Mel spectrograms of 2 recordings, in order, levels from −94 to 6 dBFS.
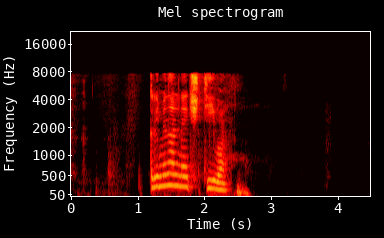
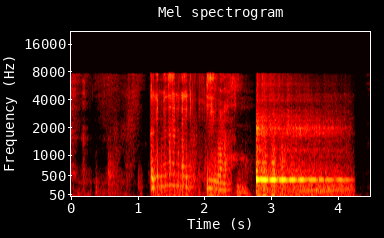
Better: first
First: none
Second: noise reduction (neural separator model SepFormer DNS4)

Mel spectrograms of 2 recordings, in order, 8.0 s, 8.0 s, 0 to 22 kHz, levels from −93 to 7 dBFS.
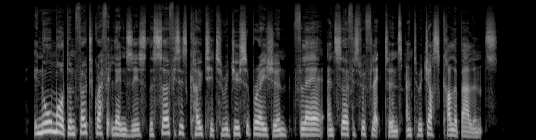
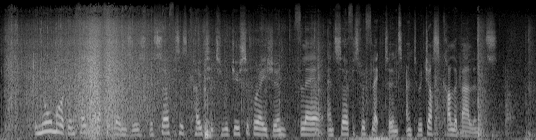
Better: first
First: none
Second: background sound (Crumpling, crinkling); 2 dB below the speech

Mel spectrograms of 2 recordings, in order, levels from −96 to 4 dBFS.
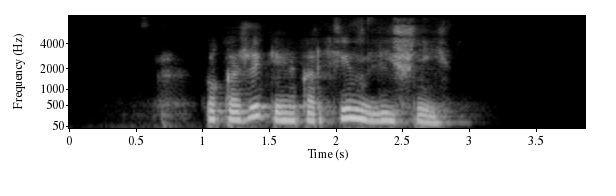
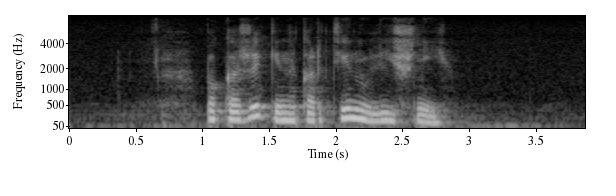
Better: second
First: noise reduction (neural mask model Resemble Enhance denoiser)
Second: none

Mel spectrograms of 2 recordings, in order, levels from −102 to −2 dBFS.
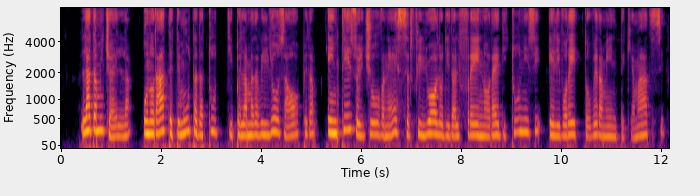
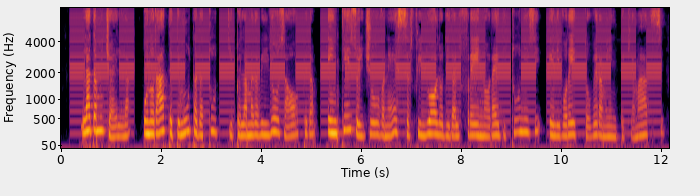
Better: first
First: none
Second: background sound (Alarm); 15 dB below the speech

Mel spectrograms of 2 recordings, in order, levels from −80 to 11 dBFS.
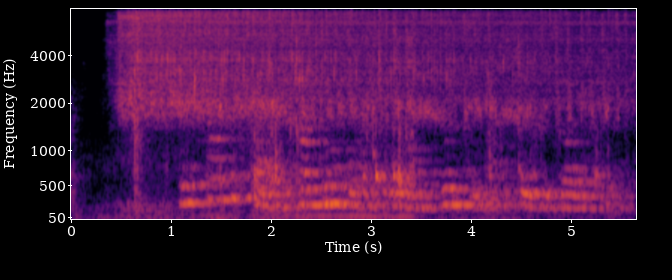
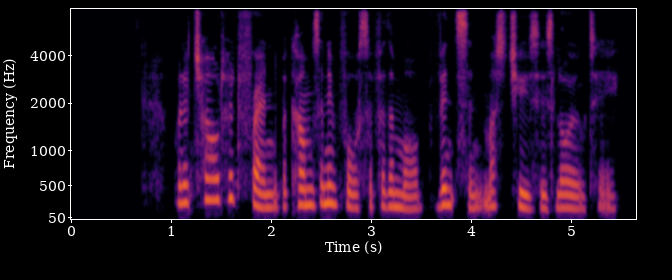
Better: second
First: background sound (Sink (filling or washing) / Water tap, faucet / Liquid); 1 dB above the speech // room echo; dies away in 1.3 s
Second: none

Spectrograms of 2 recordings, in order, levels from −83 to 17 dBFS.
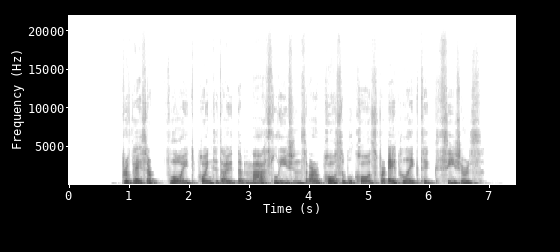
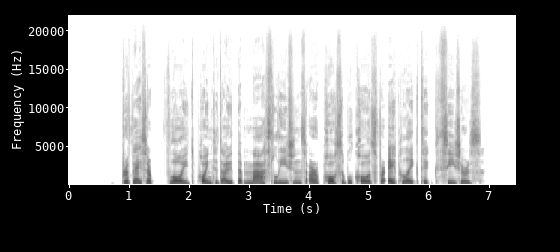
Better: second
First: room echo; dies away in 0.4 s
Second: none

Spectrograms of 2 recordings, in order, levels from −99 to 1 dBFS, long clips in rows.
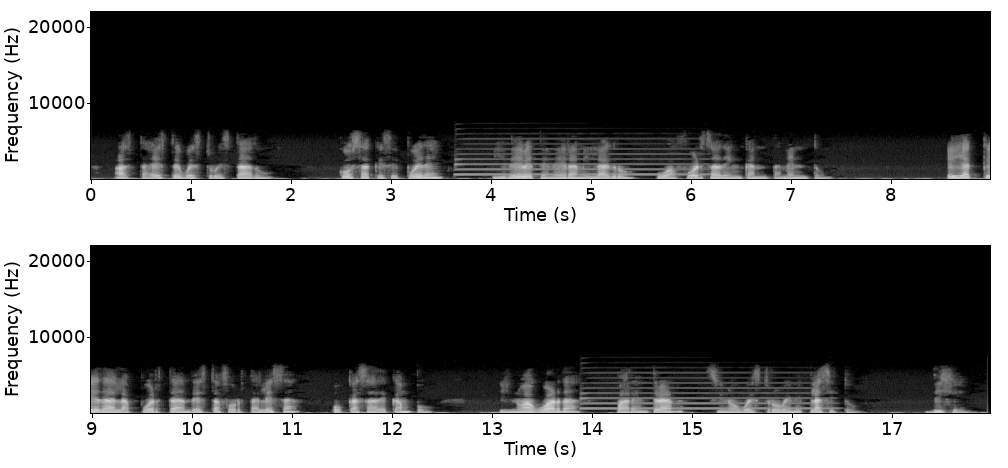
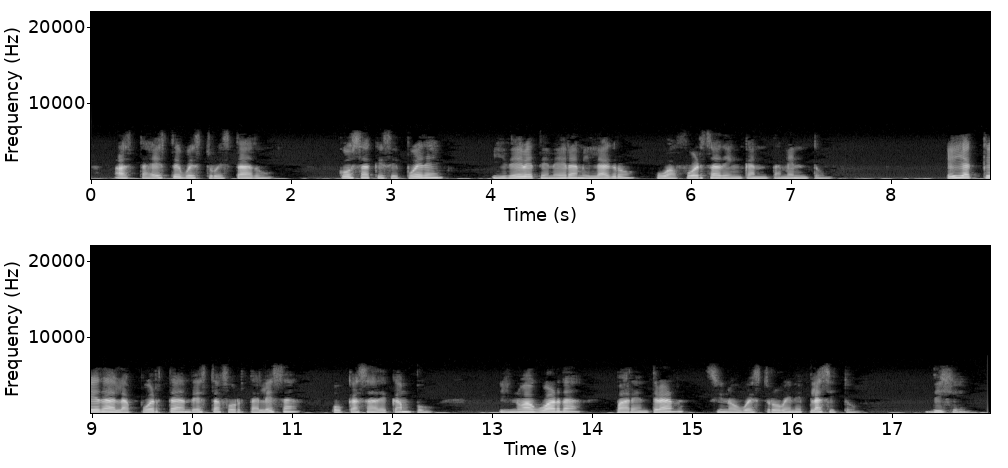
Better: second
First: background sound (Wind instrument, woodwind instrument); 19 dB below the speech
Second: none

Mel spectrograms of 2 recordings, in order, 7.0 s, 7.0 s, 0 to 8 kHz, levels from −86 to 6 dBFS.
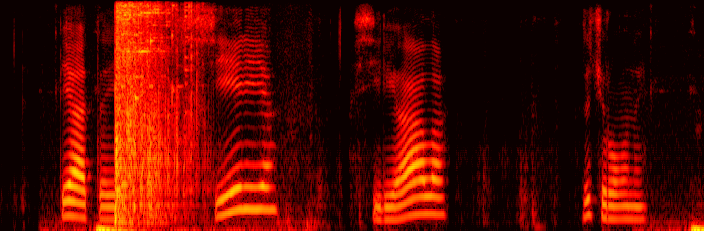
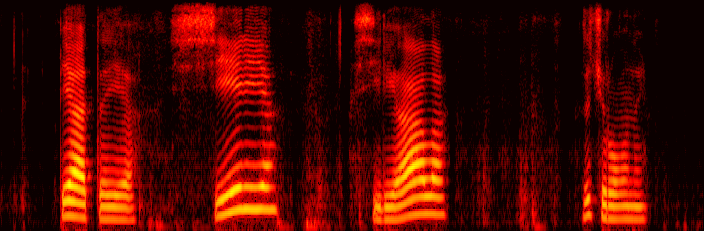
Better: second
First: background sound (Shatter); 2 dB above the speech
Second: none

